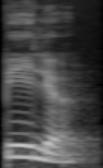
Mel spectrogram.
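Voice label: "пельӧ", Komi, female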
